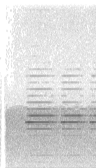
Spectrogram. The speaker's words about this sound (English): so that's uh, him yeah, honking outside your window.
